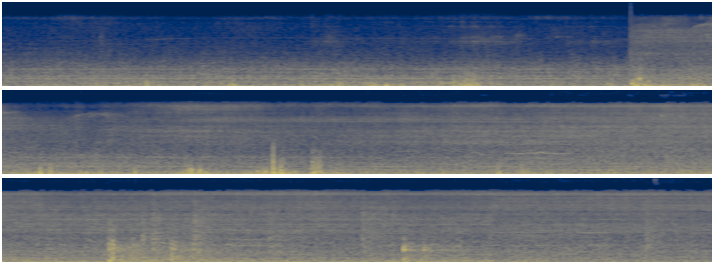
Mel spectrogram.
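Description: Steady low rumble of a large vehicle running, with a faint steady hum and irregular low thumps; the sound brightens suddenly about six seconds in.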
